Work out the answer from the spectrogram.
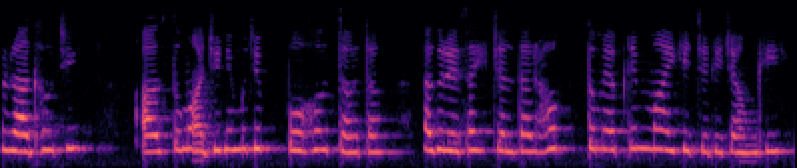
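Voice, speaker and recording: A sulky, lazy young daughter-in-law from a cartoon story, as a woman puts her on, whining and petulant. Her voice sits high. The sound is thin and phone-like. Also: flat delivery, unhurried. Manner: whiny and petulant.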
